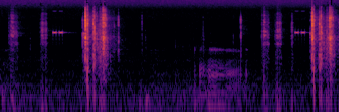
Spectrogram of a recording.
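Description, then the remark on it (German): An analog film camera's autofocus whirs briefly, then two crisp shutter-and-advance clatters fire, followed after a pause by another whir and a second burst of mechanical clicks, fairly loud with no talking. “Die Kamera hat einen Autofokus.”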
